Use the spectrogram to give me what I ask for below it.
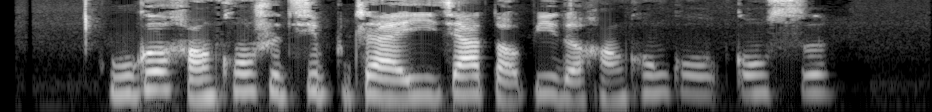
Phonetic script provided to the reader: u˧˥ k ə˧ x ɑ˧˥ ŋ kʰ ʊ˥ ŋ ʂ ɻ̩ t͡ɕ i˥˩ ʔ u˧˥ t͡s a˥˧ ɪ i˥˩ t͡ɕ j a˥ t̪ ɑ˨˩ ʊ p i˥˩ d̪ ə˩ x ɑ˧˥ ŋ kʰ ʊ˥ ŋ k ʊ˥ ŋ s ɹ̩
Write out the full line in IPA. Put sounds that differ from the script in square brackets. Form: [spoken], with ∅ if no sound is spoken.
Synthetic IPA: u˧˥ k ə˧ x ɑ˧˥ ŋ kʰ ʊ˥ ŋ ʂ ɻ̩ t͡ɕ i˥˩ [p] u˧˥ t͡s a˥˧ ɪ i˥˩ t͡ɕ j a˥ t̪ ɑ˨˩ ʊ p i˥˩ d̪ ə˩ x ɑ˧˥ ŋ kʰ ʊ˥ ŋ k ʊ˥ ŋ s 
